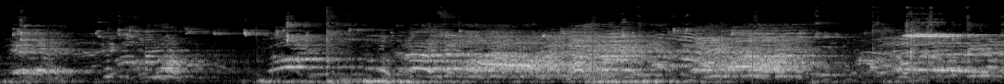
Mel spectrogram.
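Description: Volleyball rally in a gymnasium: sharp ball contacts amid players' and spectators' shouts and cheers, echoing in the large hall.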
